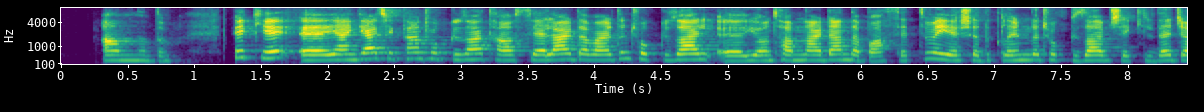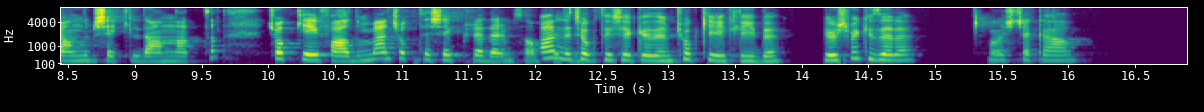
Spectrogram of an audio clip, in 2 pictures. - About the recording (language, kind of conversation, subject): Turkish, podcast, Telefona güvendin de kaybolduğun oldu mu?
- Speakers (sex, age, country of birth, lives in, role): female, 25-29, Turkey, Italy, guest; female, 25-29, Turkey, Italy, host
- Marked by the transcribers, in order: tapping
